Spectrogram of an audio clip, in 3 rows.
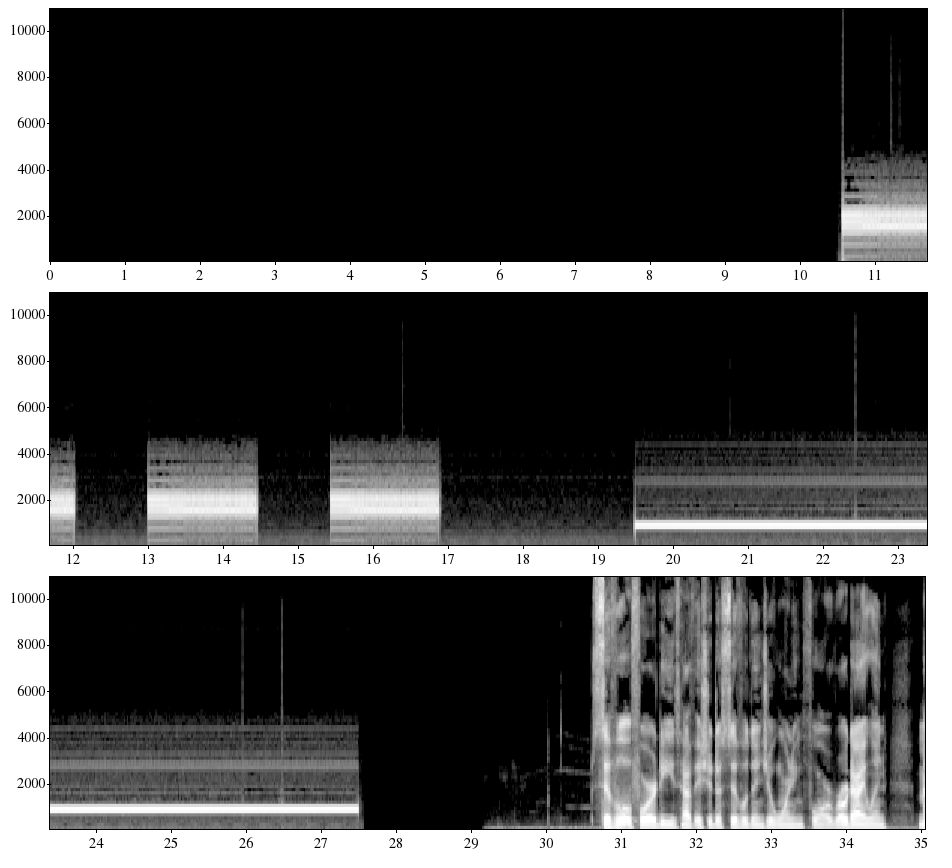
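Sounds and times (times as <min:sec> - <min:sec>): buzzing data bursts: 0:13.0 - 0:14.5, 0:15.4 - 0:16.9
two-tone attention signal: 0:19.5 - 0:27.5.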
